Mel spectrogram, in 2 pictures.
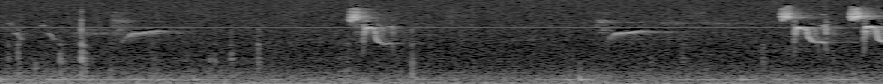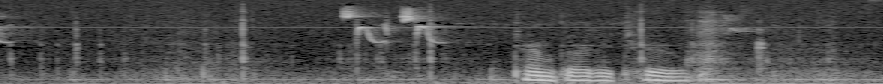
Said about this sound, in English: Same bird.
